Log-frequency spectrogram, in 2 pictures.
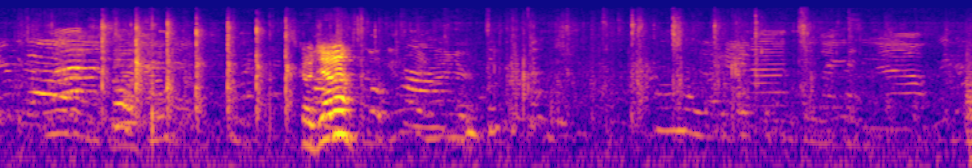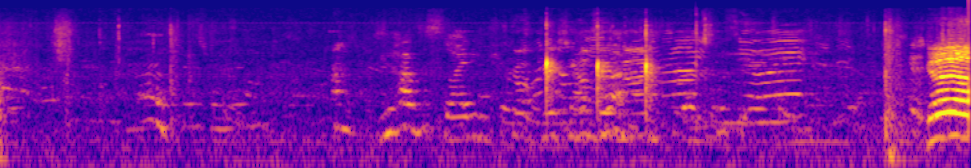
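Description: Young girls shout and cheer nearby outdoors.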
